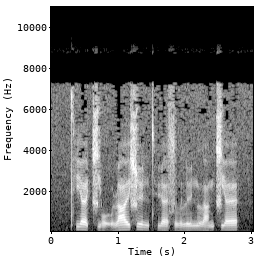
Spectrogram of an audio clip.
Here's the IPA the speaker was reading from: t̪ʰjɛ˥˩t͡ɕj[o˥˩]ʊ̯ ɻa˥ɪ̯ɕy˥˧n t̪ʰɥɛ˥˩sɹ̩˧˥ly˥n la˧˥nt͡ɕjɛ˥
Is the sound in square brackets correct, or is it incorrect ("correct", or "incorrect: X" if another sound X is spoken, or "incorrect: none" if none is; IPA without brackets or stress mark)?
incorrect: o̰˨˩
